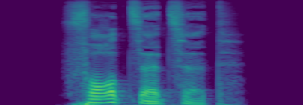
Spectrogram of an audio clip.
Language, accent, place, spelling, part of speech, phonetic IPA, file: German, Germany, Berlin, fortsetzet, verb, [ˈfɔʁtˌzɛt͡sət], De-fortsetzet.ogg
- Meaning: second-person plural dependent subjunctive I of fortsetzen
